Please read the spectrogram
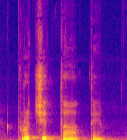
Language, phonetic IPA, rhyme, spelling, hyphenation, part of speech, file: Ukrainian, [prɔt͡ʃeˈtate], -ate, прочитати, про‧чи‧та‧ти, verb, Uk-прочитати.ogg
- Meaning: to read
